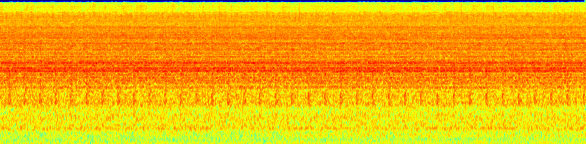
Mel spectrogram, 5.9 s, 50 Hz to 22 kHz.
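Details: 2016 GMC Sierra 2500 6.0 V8 bought running at auction, now run with all injectors unhooked, one side without spark and the top end open. Steady light metallic tapping over a loose, uneven idle. Engine knock of unclear cause; the owner leans toward the lower end.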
